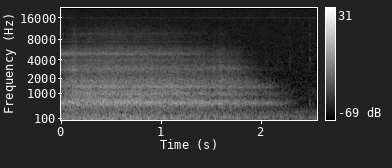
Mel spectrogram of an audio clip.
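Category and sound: human body sound, slow deep exhale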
